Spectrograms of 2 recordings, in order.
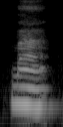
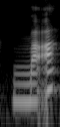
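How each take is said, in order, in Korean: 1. 소리가 힘을 빼고 부드럽게 떨어져요. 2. 소리가 높고 짧게 꺾이며 끊겨요. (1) "힘을 빼면서 내리는 후엔 성조는 우리 힘 빼고" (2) "높고 짧은 꺾어주는 성조"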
